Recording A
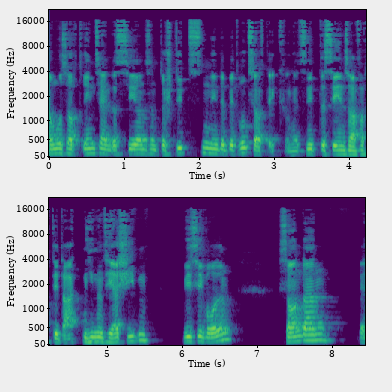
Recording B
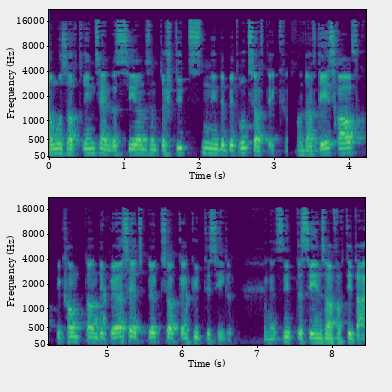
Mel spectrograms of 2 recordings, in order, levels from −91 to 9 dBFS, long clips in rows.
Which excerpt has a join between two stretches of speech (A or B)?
B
